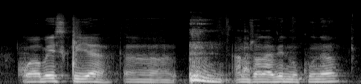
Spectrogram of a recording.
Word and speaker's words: Mukuna: how do you say your last name mucuna mucuna where is that from it's from Congo actually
